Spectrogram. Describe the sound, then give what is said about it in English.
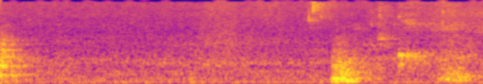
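Water splashes as a child swims in a pool during a swimming lesson: quiet lapping, then two brief, louder splashing bursts near the end. “No, I'm having a swim. I'm having a swim in the pool.”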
